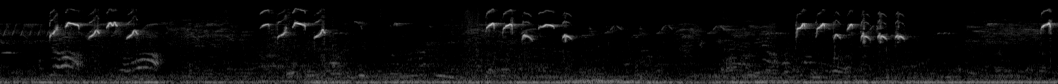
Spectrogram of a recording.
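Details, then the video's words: A Cinereous tit sings bright, high, sharp phrases of four or five quick notes, repeated every few seconds over a faint low hum. "Pancingan Gelatik Batu bahan Agar cepat gacor"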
